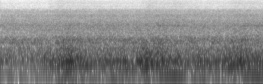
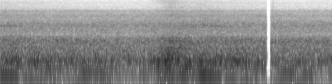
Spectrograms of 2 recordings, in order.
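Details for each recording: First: Engine at operating temperature: a deep, steady exhaust rumble with no ticking or puffing; the exhaust leak heard earlier is no longer audible now that everything is hot. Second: Turbo car on the dyno during pulls, under load: rough, puffing exhaust note from an exhaust leak at the turbo flange, which isn't flat; the leak is to be fixed after one more pull.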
